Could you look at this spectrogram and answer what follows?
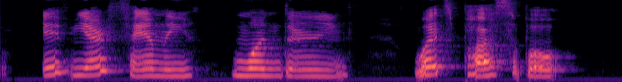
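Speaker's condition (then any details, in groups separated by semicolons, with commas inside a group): Cerebral palsy; affects muscles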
